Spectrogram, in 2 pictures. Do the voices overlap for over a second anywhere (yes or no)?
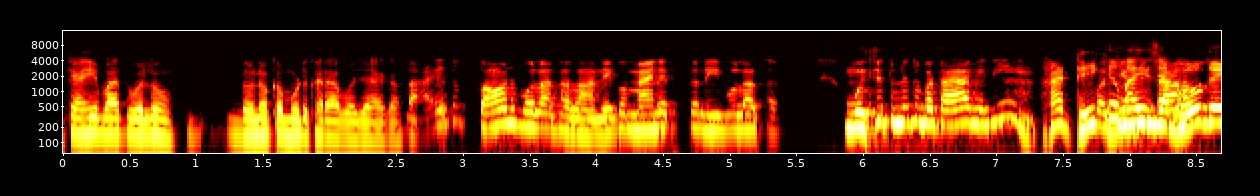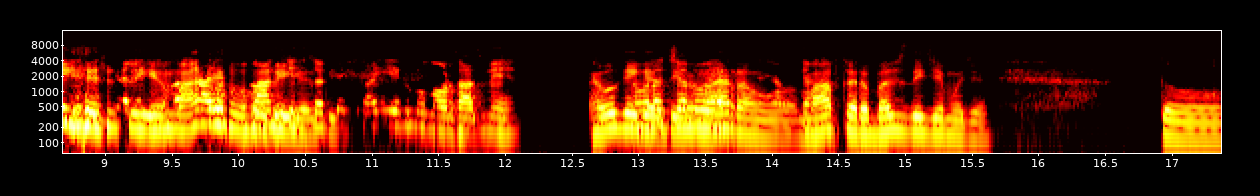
yes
